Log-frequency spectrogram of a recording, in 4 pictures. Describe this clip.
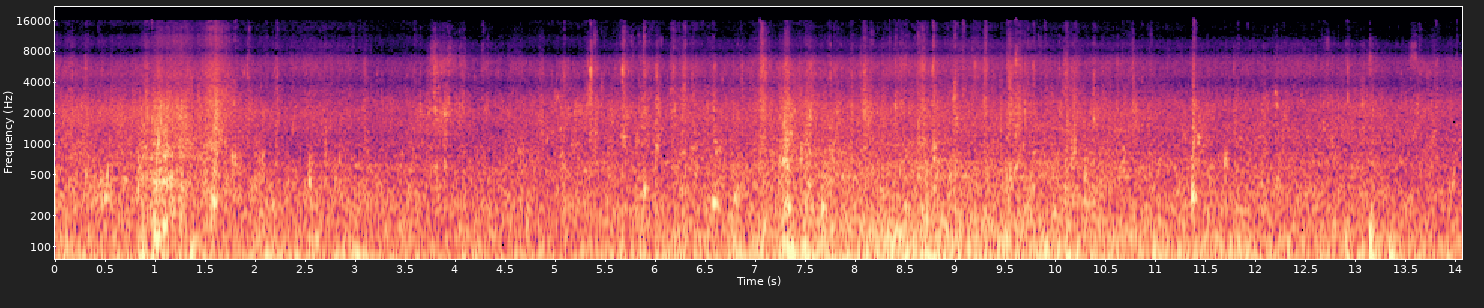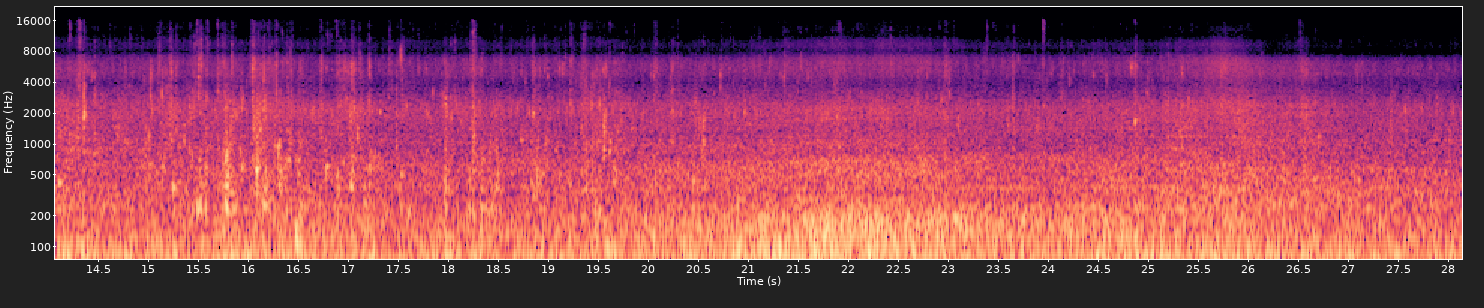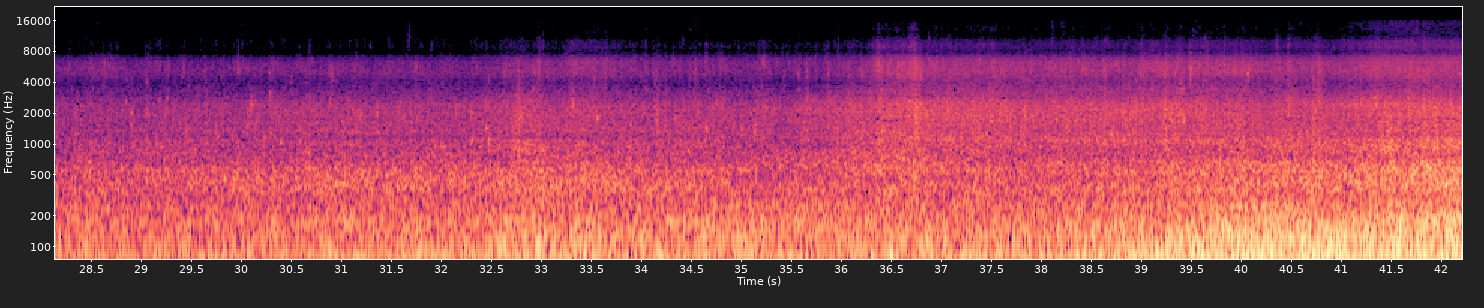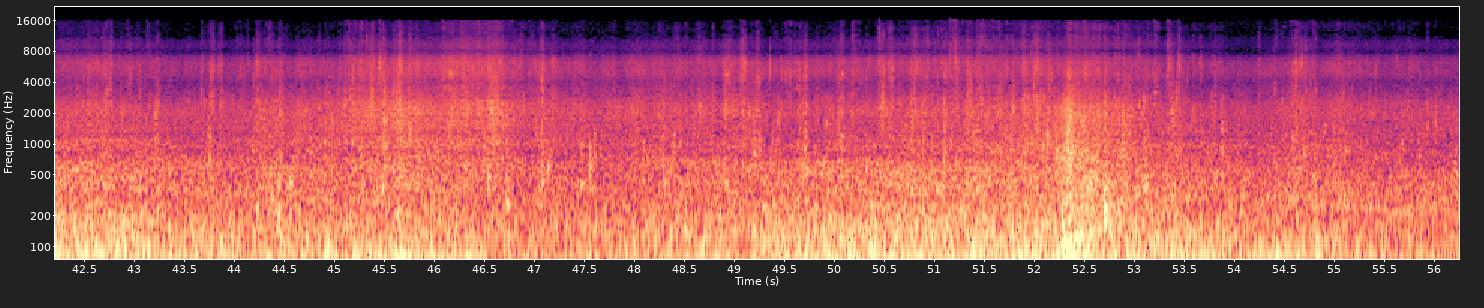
Sea Gurgles
Recording of the sea bashing into rocks at the shore into a little cave system. Used a 4 channel recording set up with two in-ear binaural microphones by Soundman and a Zoom H4n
